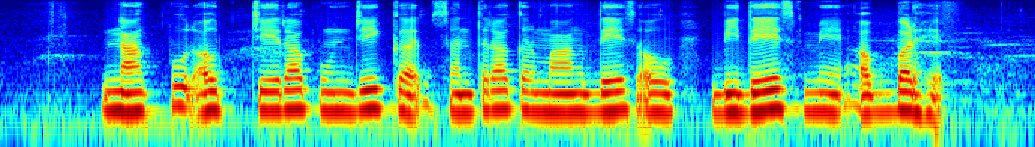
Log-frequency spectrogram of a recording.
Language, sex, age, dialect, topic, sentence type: Chhattisgarhi, male, 18-24, Northern/Bhandar, agriculture, statement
